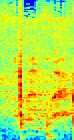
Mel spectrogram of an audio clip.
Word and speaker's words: Elimelech: The man's name was Elimelech. Am Am I saying that right? – Close enough.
